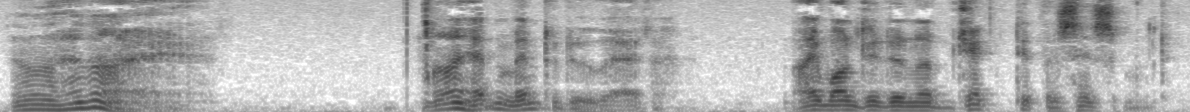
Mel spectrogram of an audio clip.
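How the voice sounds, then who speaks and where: A middle-aged actor playing a weary, reflective chief inspector in a radio drama, speaking in a measured, ruminative way. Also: male voice, lowish voice, wildly swooping pitch, creaky, slightly rough, heavily acted. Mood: troubled recounting. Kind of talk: radio drama dialogue and recollection.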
